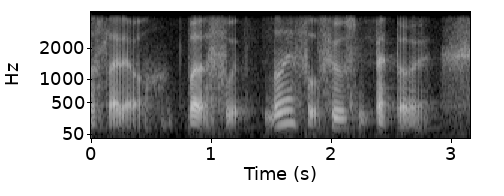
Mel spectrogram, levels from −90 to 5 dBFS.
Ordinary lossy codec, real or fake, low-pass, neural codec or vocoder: none; real; 3.6 kHz; none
